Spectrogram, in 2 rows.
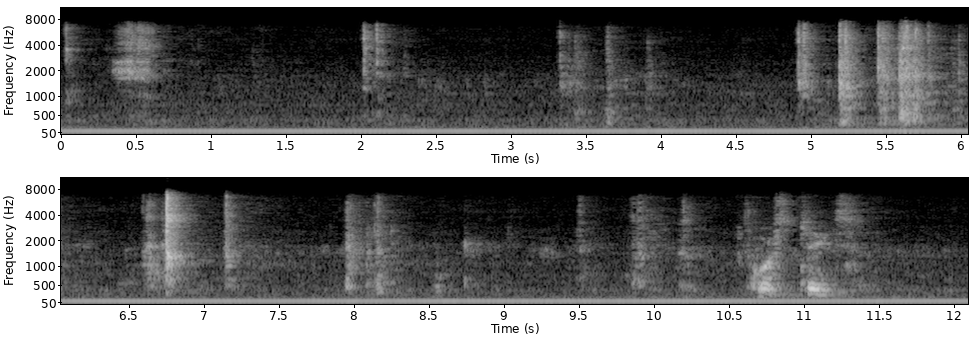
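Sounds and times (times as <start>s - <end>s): metal bicycle parts clicking: 0.0s - 0.7s.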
